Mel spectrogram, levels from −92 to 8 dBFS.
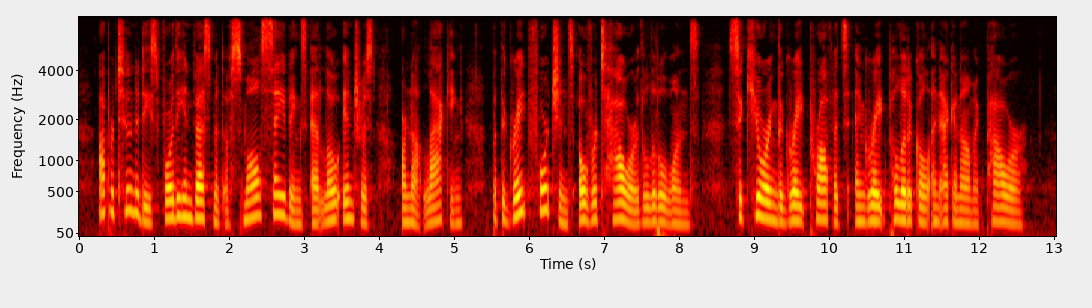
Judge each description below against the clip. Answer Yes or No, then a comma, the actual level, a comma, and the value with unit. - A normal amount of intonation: Yes, average, 4.0 semitones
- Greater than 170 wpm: No, average, 145 wpm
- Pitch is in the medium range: Yes, medium, 160 Hz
